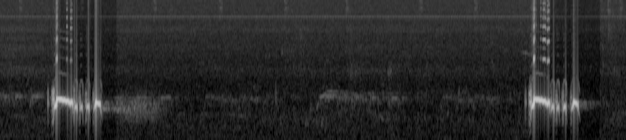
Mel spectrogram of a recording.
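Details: Local zebra dove giving a big-voiced ngayer kerot nutut lure song to stir other doves into answering. Two loud stuttering coo phrases sit about five seconds apart, the first trailing into a faint soft coo.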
